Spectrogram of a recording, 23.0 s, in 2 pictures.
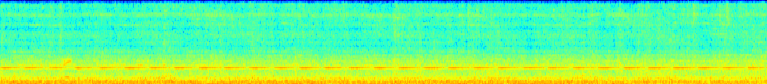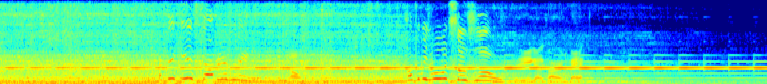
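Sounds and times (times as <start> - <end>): freight train wheels rattling: 0.0 - 22.0
steady high-pitched tone: 0.0 - 23.0.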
